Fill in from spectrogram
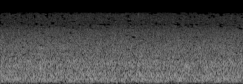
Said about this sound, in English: We'll keep the name of the river secret. So it's an anonymous alpine river.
